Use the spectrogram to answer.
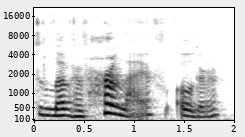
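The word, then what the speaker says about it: Óðr: And Freya lost the love of her life, Odr, not Odin, but Odr. Well, and technically you're supposed to, I'm pronouncing it incorrectly, you're supposed to roll the R's, Odr.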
